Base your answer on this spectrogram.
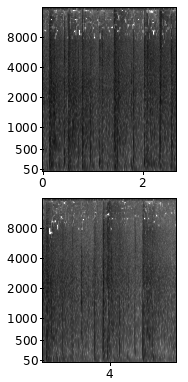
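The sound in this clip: A firecracker bomb goes off as a long chain of sharp cracks and pops, with many loud bangs in a rapid, uneven rhythm.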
